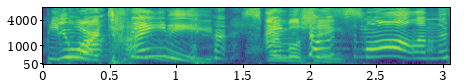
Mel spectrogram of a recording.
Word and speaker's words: Scrimbleshanks: Welcome, Scrumble. Oh, sorry for the cord hello, there. Welcome, hello. Welcome, Scrimbleshanks, to Dr. Fix Me. It's pronounced Scrimbleshanks.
